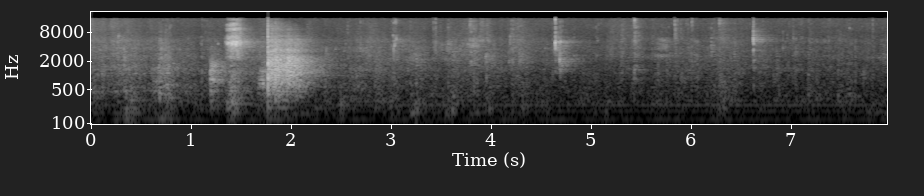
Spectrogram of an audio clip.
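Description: Close-up chewing of a big mouthful of seafood boil, with soft wet mouth clicks, and a short louder rustling burst about two seconds in.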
